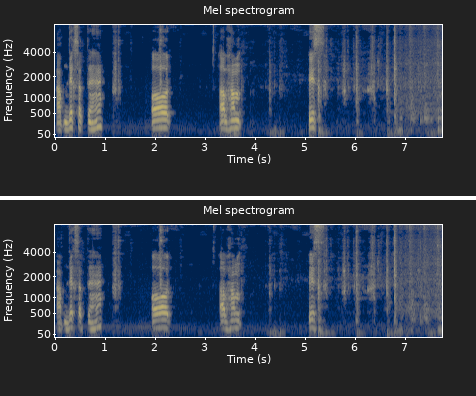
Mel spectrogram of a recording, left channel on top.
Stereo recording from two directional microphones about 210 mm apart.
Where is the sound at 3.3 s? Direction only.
50° left (ahead or behind).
